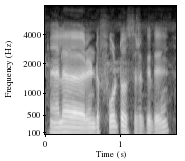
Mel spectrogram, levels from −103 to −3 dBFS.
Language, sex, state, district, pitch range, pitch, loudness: Tamil, male, Tamil Nadu, Kanyakumari, 105-120 Hz, 110 Hz, -16 LUFS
